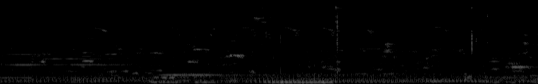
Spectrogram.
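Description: Faint small-bird chirping: quick, high chirps that slide downward, repeated a few times a second, with a light click or two about halfway through.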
